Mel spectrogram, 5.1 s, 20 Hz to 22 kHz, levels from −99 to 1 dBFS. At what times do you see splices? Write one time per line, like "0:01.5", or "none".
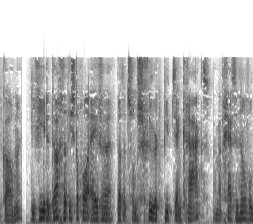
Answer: none

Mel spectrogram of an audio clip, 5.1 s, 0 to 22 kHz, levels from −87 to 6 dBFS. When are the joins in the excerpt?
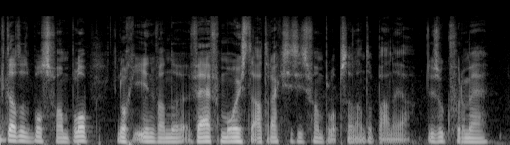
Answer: none

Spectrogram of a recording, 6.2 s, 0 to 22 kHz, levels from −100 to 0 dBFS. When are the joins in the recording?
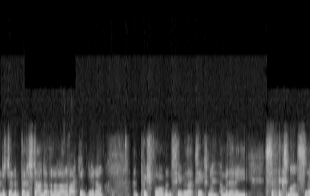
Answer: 0:02.6

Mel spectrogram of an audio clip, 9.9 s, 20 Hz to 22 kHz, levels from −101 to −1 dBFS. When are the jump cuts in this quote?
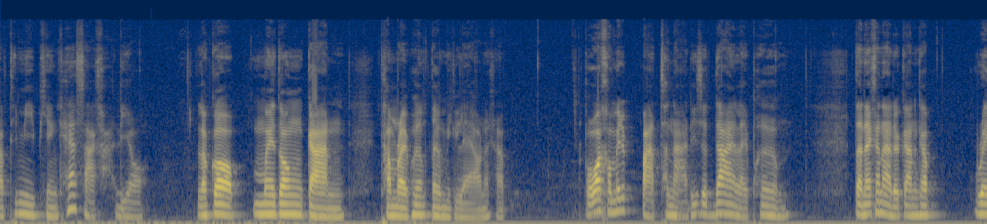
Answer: none

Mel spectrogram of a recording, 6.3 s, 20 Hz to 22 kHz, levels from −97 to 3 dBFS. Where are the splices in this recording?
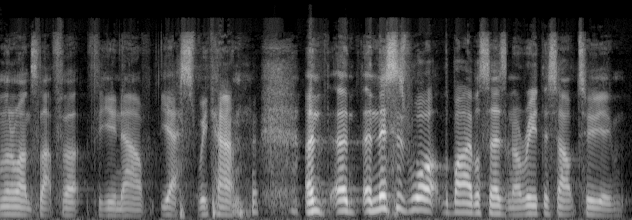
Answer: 0:05.1

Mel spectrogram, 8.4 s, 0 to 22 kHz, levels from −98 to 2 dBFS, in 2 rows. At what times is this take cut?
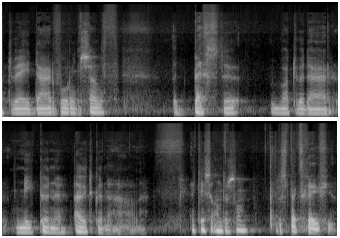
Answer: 0:05.1
0:06.5

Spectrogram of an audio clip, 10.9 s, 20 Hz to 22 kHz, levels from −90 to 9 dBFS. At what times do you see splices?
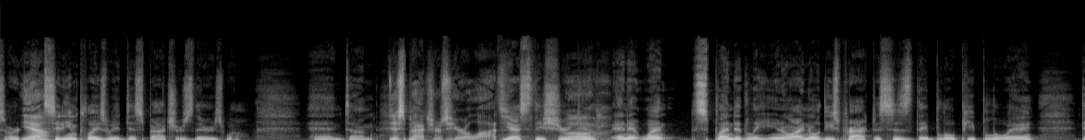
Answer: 0:06.1

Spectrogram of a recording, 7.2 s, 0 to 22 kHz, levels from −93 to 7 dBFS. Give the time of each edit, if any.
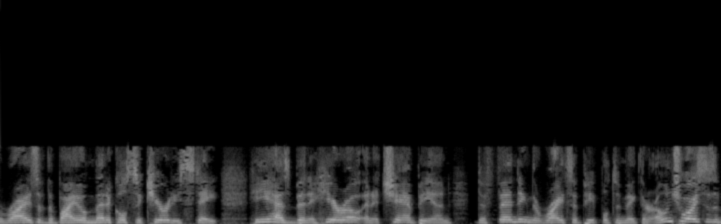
none

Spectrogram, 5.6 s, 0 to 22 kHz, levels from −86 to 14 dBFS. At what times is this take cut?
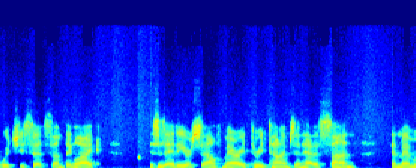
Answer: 0:02.2

